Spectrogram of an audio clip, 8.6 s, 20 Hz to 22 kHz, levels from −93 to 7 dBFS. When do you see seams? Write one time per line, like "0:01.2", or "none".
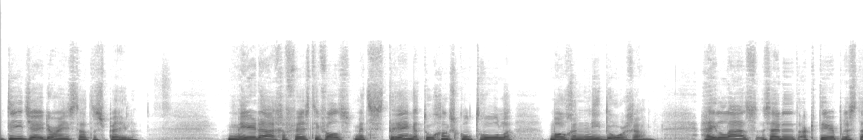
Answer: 0:02.1
0:07.0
